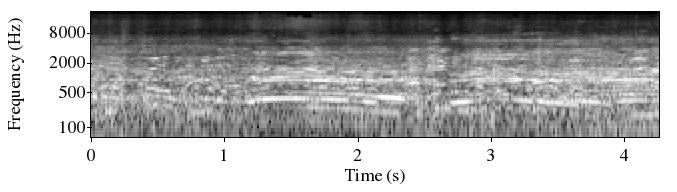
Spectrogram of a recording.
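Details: Young Sahiwal bulls and calves at the Aftabganj market in Dinajpur district, Bangladesh, 2 September 2025. Two drawn-out moos, slightly falling in pitch, rise from the middle of the clip over busy market chatter and other cattle calling.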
